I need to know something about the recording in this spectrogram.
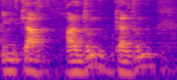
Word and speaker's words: Ibn Khaldun: propos, c'est l'historien berbère, enfin Ibn Khaldun, enfin comme on prononce à la française, mais il faudrait rouler le R, et Ibn Battuta.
